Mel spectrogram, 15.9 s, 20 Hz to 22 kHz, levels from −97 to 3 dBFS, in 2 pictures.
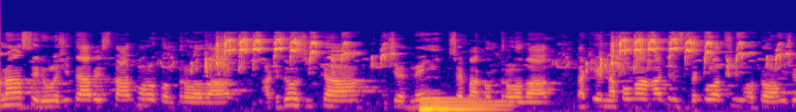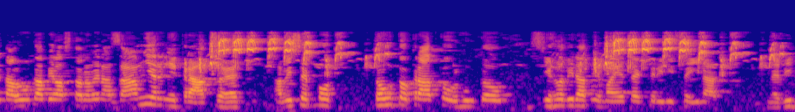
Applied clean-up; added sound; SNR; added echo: classical method Wiener filter.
